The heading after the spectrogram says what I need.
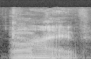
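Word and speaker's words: Kyhv: Uh, it's pronounced kive. Kive. Kive. Derived from a U word for mountain. Kive. That's why they spelled it that way.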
